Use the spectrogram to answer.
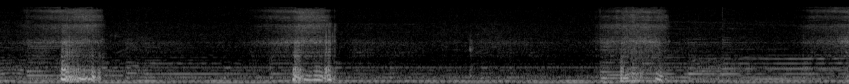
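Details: Snoring in a 9-week-old pug puppy sleeping on her back with eyes rolled back; three noisy snoring breaths over about eight seconds with a steady background hum; phone recording.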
